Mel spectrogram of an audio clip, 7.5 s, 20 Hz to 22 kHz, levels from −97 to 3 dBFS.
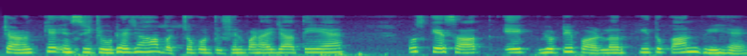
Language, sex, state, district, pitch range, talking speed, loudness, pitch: Hindi, female, Haryana, Jhajjar, 195-225 Hz, 150 wpm, -15 LUFS, 210 Hz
